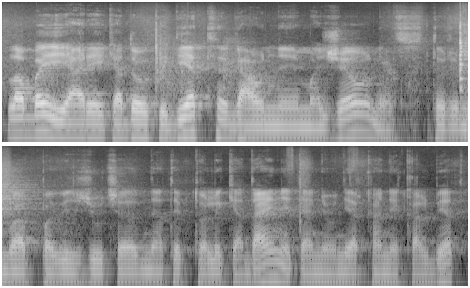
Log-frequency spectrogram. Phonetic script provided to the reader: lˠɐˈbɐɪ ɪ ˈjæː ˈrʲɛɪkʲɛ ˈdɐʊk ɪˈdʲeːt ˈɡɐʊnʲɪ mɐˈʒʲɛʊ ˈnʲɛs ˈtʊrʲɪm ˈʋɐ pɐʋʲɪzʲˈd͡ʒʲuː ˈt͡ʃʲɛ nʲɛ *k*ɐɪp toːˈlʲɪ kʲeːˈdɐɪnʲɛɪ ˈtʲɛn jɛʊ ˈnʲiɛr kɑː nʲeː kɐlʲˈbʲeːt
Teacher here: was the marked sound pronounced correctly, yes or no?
no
